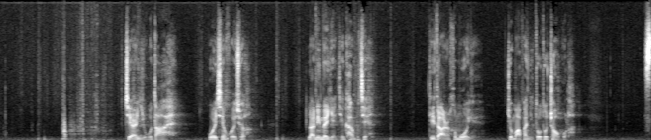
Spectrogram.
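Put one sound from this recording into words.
A young man speaks calmly and clearly.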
